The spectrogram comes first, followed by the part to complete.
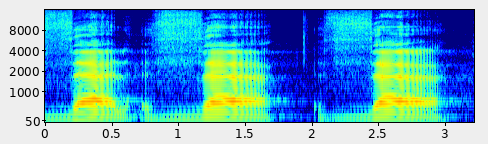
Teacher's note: Make sure your tongue, the tip of your tongue touches the bottom edge of your teeth. Right? And you have to blow.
